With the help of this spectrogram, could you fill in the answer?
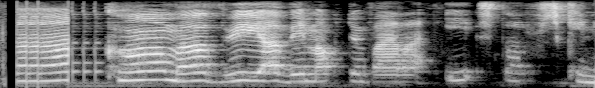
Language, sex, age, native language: Icelandic, male, 11, Icelandic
